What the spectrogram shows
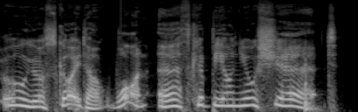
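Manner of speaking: dry, sarcastic, pretend-curious faux wonder.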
